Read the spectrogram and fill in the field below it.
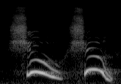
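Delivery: very high loud shoo. Acted. The hens shoo the pigs off loudly and high. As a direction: shoo them away like hens. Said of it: "said the chickens".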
